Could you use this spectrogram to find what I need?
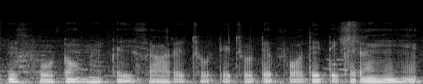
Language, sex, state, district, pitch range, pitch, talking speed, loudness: Hindi, male, Madhya Pradesh, Bhopal, 105-110 Hz, 105 Hz, 155 wpm, -16 LUFS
